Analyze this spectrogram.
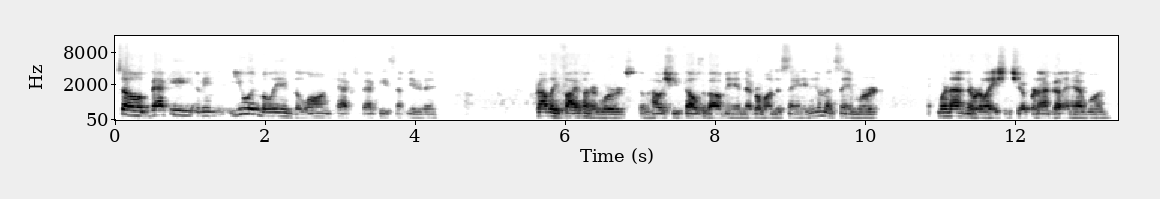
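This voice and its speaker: A man in his sixties speaks at normal speed in a mid-range voice, hosting a casual livestream and reading the chat. He rambles, curses freely and often restarts sentences, and the audio sounds narrow, like a phone.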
